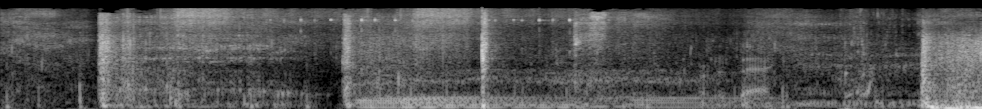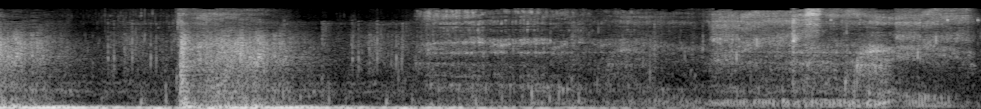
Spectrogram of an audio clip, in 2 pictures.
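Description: A heavy booming explosion in the video game Laingral erupts midway, with a deep rumbling roar that lingers, preceded by clattering game sounds and a voice nearby.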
